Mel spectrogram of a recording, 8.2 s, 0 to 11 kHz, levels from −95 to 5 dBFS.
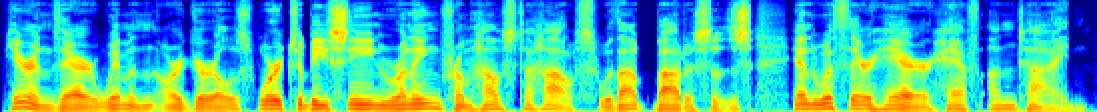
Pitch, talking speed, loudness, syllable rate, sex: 105 Hz, 170 wpm, -18 LUFS, 4.4 syllables/s, male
